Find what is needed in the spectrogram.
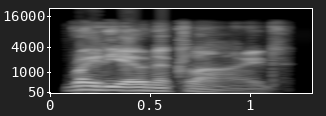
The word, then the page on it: radionuclide: British English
